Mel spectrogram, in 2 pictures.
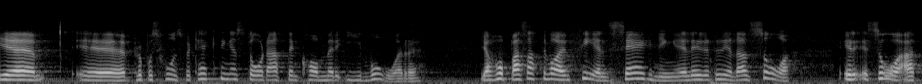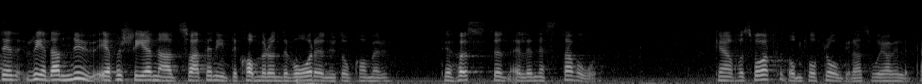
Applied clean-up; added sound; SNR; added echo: none; none; none; none.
